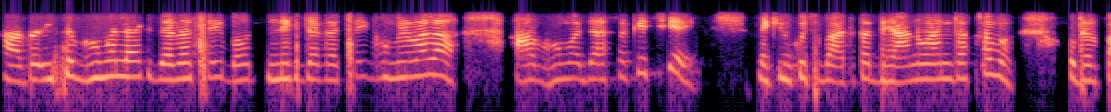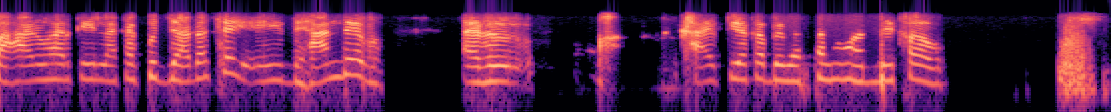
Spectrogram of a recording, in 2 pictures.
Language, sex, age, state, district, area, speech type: Maithili, female, 45-60, Bihar, Sitamarhi, rural, conversation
